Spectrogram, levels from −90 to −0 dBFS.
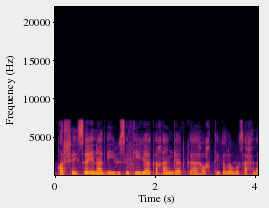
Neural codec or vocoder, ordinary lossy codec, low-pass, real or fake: none; none; 7.2 kHz; real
